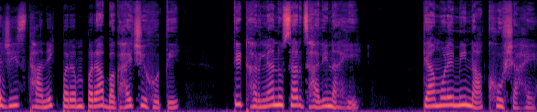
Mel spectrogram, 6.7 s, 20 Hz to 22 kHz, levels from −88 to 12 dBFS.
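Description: From 1.2 s onward, pre-emphasis is left on because the matching treble cut was never applied. At 10 kHz the boost is about 14 dB, making speech thin and sibilant, with bright upper spectrogram bands.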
